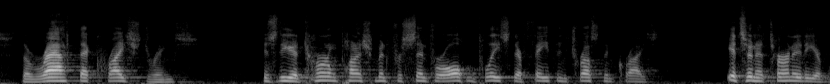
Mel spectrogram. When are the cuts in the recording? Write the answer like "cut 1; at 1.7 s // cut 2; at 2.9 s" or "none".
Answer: none

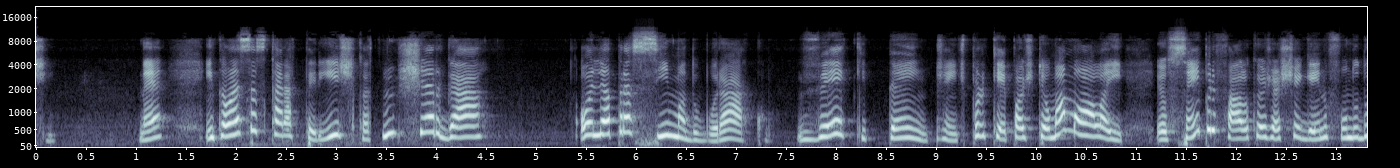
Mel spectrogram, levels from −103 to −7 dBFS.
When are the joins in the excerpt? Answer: cut 1; at 3.3 s // cut 2; at 9.0 s

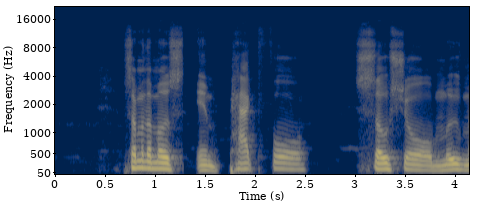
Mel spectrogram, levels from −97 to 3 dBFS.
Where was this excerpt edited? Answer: cut 1; at 1.3 s

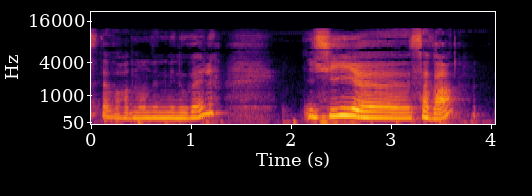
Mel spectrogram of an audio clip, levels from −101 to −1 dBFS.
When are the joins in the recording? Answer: none

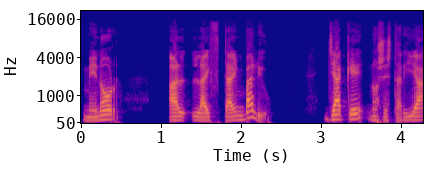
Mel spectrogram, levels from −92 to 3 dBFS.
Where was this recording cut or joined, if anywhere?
none

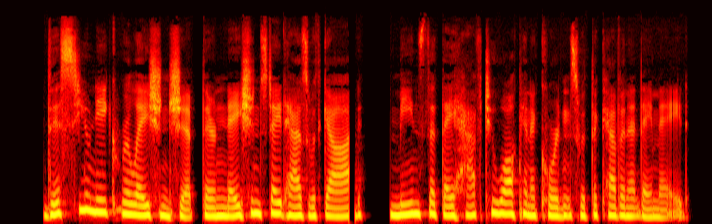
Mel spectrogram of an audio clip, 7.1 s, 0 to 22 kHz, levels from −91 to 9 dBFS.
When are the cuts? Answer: none

